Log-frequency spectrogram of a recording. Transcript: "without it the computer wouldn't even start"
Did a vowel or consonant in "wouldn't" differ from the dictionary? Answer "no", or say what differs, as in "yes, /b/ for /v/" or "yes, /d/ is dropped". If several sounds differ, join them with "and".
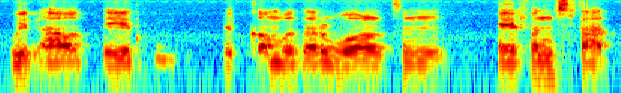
yes, /t/ is dropped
